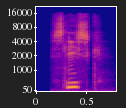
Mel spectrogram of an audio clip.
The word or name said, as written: sliske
